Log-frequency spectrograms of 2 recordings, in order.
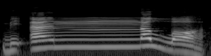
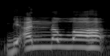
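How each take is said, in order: First: The nasal sound is held through the nose. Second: The nasal sound is short without nasal hold. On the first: The speaker calls it right. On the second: The speaker calls it wrong.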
